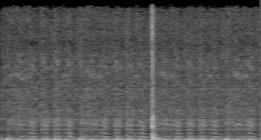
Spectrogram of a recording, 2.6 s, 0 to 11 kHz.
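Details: 1998 BMW E36 two-door inline-six automatic after fuse swap and coil check: starter cranks steadily about four to five turns per second but never catches; crank no start, owner suspects the crankshaft position sensor.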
